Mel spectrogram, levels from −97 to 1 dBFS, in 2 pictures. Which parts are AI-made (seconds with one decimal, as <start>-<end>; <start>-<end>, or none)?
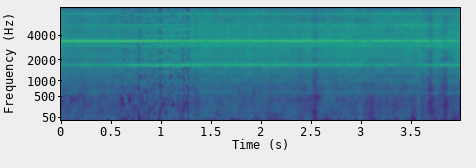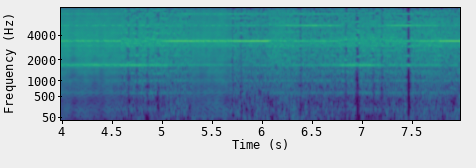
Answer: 0.0-0.6; 1.3-4.6; 5.3-5.7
